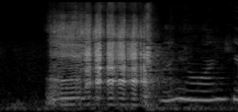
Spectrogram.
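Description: African Pygmy goat bleating: one loud, wavering bleat lasting about a second, followed by a softer, lower call.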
